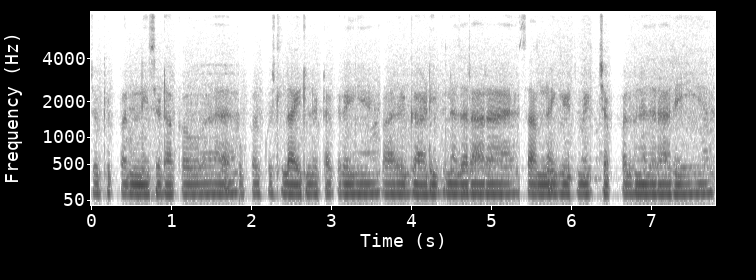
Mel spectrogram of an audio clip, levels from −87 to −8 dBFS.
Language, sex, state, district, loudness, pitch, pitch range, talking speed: Hindi, male, Maharashtra, Dhule, -38 LUFS, 115 Hz, 110-115 Hz, 225 wpm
